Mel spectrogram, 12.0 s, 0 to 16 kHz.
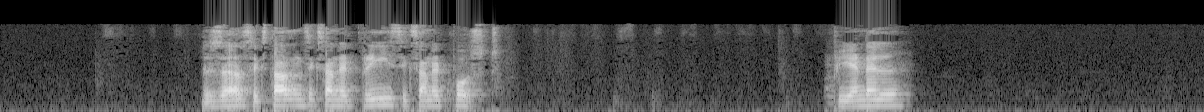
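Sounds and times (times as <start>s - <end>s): marker strokes on a whiteboard: 0.9s - 8.5s.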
